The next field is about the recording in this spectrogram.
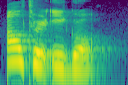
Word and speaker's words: Alter ego: Öncelikle şöyle bir şey doğru okunuşu zaten yani İngilizce okunuşu aslında Latince bir kelime. Alter ego.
